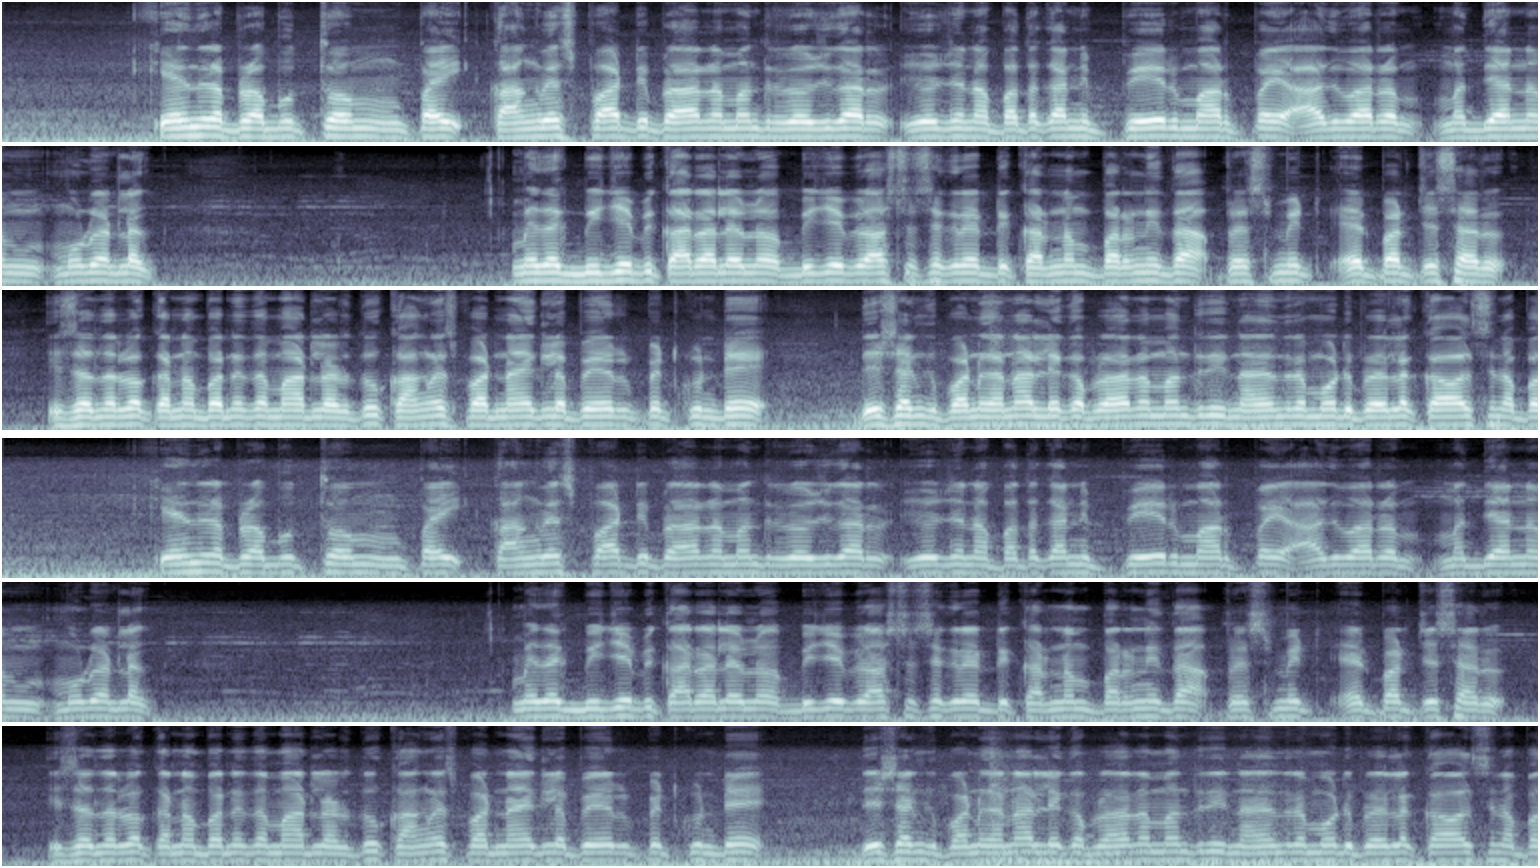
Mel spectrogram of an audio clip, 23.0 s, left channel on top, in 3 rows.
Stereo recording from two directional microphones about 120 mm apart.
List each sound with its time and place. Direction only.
0.8 s speech: 45° left (ahead or behind)
1.7 s speech: 25° left (ahead or behind)
2.0 s speech: 45° left (ahead or behind)
7.7 s speech: 30° left (ahead or behind)
8.1 s speech: 45° left (ahead or behind)
10.2 s speech: 45° left (ahead or behind)
12.9 s speech: 30° left (ahead or behind)
13.4 s speech: 45° left (ahead or behind)
21.8 s speech: 35° left (ahead or behind)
